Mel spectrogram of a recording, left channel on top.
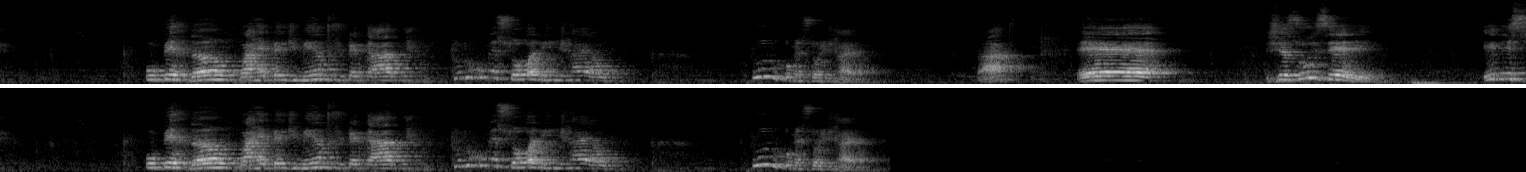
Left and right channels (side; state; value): right; drops out; at 8.8 s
